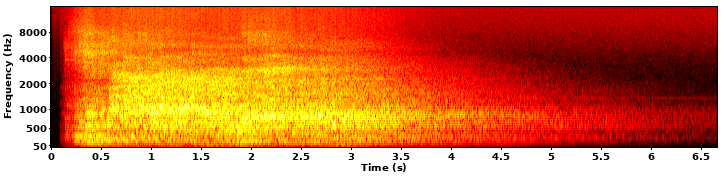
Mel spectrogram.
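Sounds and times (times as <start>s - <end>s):
infested distant creature snarl: 0.1s - 5.3s
ambience: 0.1s - 6.1s.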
